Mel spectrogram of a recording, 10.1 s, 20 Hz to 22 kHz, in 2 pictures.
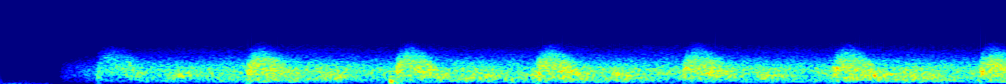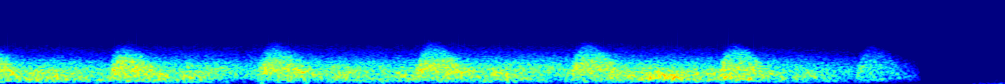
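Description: Regular whooshing pulses at about 80 a minute: the mother's arterial pulse picked up by fetal Doppler.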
